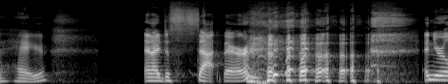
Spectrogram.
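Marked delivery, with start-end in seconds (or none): 0.0-0.5 a low, quiet, mumbled "Hey."; imitating husband's bored phone hello; flat, dull greeting. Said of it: "you just said".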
